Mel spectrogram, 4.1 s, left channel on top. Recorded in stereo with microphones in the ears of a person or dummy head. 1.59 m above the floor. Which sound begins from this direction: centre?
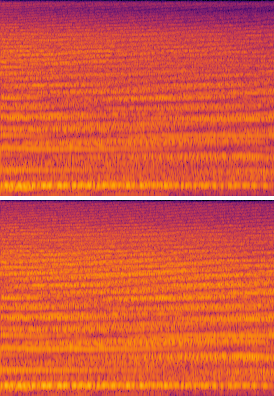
A drone, at 0.0 s.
